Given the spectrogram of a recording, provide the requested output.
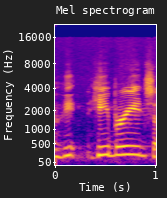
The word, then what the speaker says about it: Hebrides: Patton, who was a missionary to New Hebrides, I believe is the way you pronounce it, H-E-B-R-I-D-E-S.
